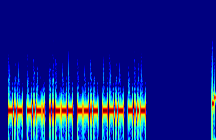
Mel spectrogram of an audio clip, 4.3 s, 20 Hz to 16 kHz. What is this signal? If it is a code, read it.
Morse code, heard as a keyed tone, about 38 wpm, 700 Hz. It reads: KC2QQX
